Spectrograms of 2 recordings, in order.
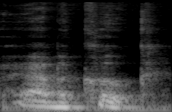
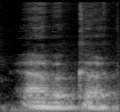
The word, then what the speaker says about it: Habakkuk: Some people call it Habacook, but it's spelled H A B A K U K. Habacook is how I pronounce it.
